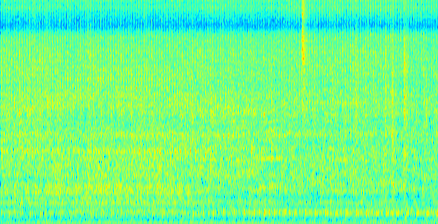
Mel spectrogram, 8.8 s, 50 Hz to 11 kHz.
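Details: Vintage "77" diesel tractor that had no start from an empty tank. Once refuelled it fires right up and settles into a steady, even idle clatter with no misses or knocks.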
